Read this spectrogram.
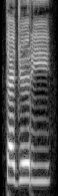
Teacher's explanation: حرف را کے نیچے زیر ہے، یہاں را کا حکم ہے ترقیق، تو ہمیں حرف را کو پتلی آواز میں پڑھنا ہے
